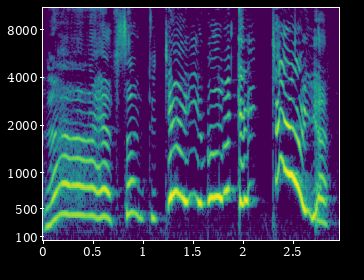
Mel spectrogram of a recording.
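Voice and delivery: very high, loud, fast whine; whiny squeal. Retold or imitated. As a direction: squeal like a teen hiding a secret. Her childish whining reply.

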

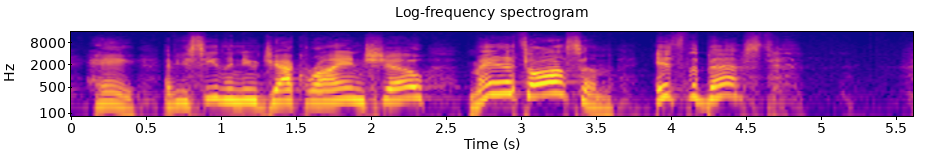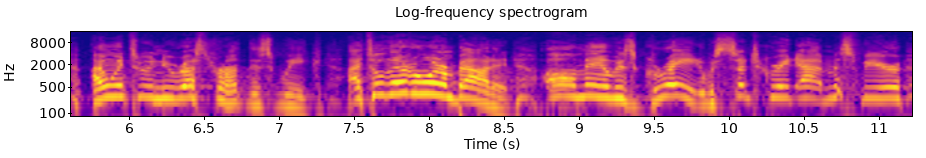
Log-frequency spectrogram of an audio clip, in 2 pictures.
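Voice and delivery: loud, high, gushing recommendation; acted burst of enthusiasm; excited raving. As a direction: rave like a fan telling friends. Acts out fans raving about favorites.

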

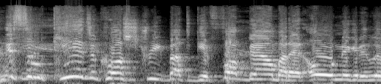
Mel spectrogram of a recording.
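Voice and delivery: loud, high gossiping shout; hammed-up loud neighbor; excited neighbor report. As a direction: holler the juicy news to the wife. Acts neighbor reporting to wife.

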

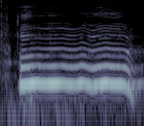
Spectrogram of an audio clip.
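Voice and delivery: high, loud sustained "ah"; mock meditation cry. Teacher imitating meditators his tradition avoids, high mock cry. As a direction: let out a high held wail, mocking showy meditation. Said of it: "You hardly see traditional meditation like this".

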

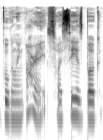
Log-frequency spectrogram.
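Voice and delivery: normal talking voice

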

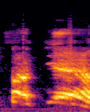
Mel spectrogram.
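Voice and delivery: high, drawn-out cheer of excitement; high-pitched retold celebration; hyped. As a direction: relive being totally hyped. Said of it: "They were all hyped".

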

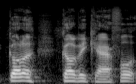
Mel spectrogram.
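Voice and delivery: loud, high, through laughter; words breaking into real laughter; laughing at slip. Real, not acted. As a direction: crack up while correcting yourself. Cracks up at own slip.

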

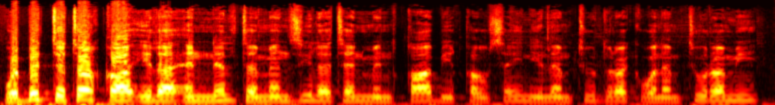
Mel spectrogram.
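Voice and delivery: quick chanted Arabic verse; poem recitation. Acted. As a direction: rattle off the poem rhythmically.

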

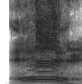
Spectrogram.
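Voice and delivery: high, loud hammed-up "Eh"; loud mock Canadian eh. Cohosts riffing on Canadian slang, loud high mock "eh". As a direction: yelp the eh like a cartoon Canadian.

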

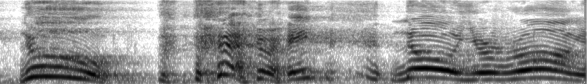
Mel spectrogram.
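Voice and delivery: scolding parent. Retold or imitated. Parents shut you down.

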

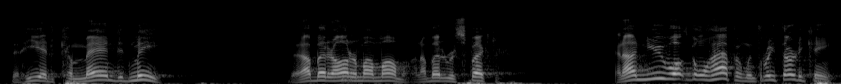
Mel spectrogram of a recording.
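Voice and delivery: loud, emphatic preacher's storytelling; impassioned preaching. Real, not acted. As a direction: drive the point home forcefully to the congregation.

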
